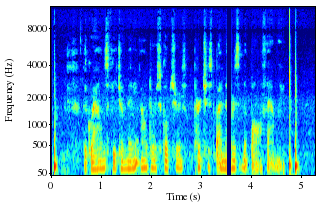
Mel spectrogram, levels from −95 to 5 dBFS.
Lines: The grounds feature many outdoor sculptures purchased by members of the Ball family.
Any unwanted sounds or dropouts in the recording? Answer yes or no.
yes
